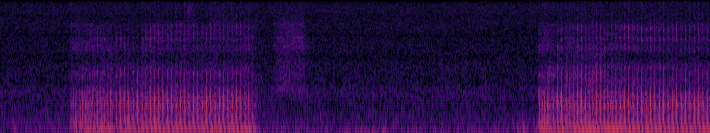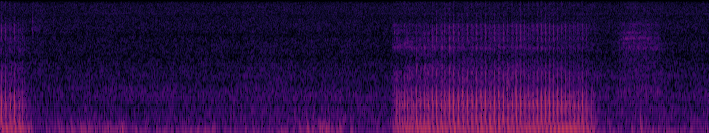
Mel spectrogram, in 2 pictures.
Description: Snoring pug who thinks he's a human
